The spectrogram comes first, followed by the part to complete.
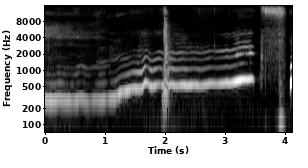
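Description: A child humming one long held note that rises in pitch about halfway through, then holds at the higher pitch until it stops shortly before the end. There is a brief click about two seconds in.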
